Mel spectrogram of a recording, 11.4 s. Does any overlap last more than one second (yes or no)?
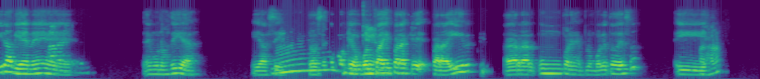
yes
